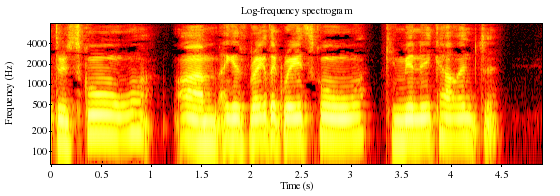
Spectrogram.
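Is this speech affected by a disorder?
Yes: cerebral palsy; speaks fast.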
